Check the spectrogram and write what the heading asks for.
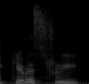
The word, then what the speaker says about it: chemistry: cheek cheer chair chair but here I say chemistry Chrome you are obviously bound to get confused now the question is why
